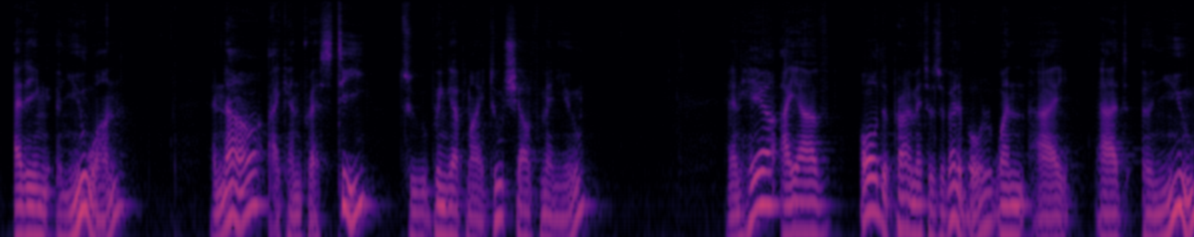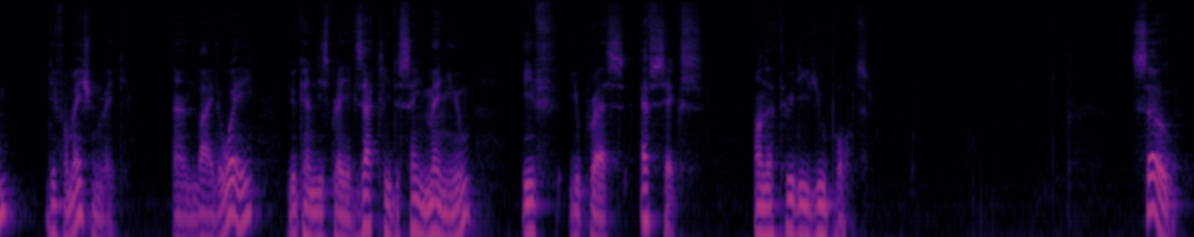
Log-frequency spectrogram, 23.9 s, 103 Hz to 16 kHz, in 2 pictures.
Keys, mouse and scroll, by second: 0.2 shift+a, 3.4 t, 6.3 click, 10.4 middle click, 12.4-12.8 scroll, 12.8 middle click, 20.3 F6, 23.5 z.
